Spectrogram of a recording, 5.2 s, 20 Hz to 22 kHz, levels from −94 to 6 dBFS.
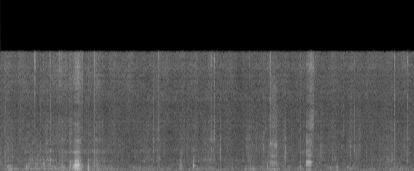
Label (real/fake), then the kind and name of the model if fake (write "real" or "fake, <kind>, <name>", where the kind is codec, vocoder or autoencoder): fake, autoencoder, DAC-VAE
